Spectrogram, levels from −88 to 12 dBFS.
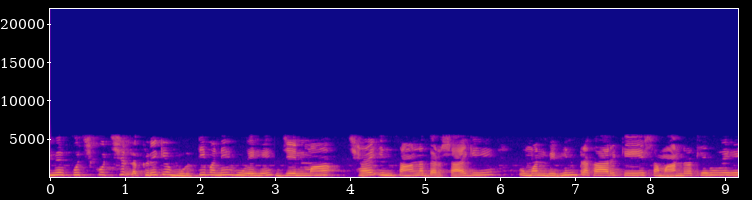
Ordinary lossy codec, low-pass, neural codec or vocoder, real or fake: none; 5.4 kHz; none; real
